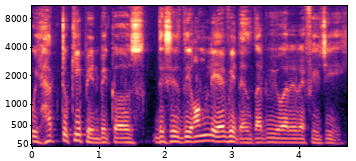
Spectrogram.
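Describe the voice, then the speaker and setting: On a very clean recording with a silent background, a man speaks at a moderate pace in a fairly low, somewhat breathy voice with ordinary pitch variation. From Bengal, India (now Bangladesh). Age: 70s. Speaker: retired doctor. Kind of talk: casual chat.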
